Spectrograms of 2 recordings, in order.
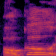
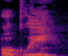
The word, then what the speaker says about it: Oikle: Jaime, is it Oikle? Is it Oikle? How do I pronounce it? Oikle. Yeah, Roger.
